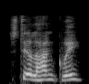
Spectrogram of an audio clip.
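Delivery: put-on high, babyish mispronounced words; toddler voice. A narrator's reading. Toddler reminding her father she wants food, babyish. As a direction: pipe it up as a small child. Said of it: "he picked up the toddler".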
